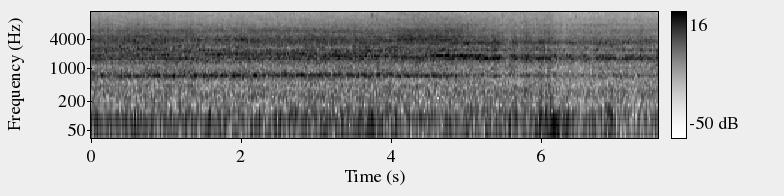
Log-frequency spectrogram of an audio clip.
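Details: Car pulling under load, clutch engaged while accelerating: deep steady rumble with faint constant whine; noise only with foot off clutch when accelerating; gearbox or clutch suspected, cause unknown.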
